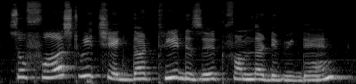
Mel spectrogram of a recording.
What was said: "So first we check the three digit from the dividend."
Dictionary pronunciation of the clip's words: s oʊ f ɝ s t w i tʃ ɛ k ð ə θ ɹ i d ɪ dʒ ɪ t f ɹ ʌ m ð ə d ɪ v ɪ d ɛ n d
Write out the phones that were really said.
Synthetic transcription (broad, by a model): s oʊ f ɝ s t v i tʃ ɛ k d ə t ɹ i d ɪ z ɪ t f ɹ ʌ m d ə d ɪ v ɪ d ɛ n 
